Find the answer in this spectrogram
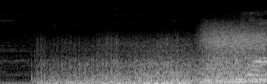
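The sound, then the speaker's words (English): A panning thunder sound effect rolls in suddenly and keeps building, deep low-end rumble swelling with a brighter crackling wash near the end, loud and continuous with no voices. “That sounds so much better on earphones. The panning thunder.”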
